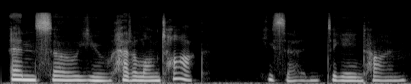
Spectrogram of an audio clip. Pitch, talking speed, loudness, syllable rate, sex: 185 Hz, 175 wpm, -21 LUFS, 3.5 syllables/s, female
